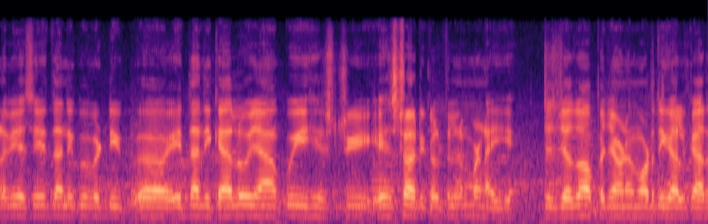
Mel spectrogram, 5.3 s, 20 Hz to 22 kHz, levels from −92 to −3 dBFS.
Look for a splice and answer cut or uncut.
cut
